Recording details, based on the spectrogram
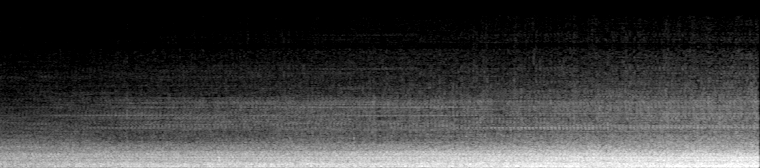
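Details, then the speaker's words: Hyundai Sonata with blank gear display and transmission stuck in park: radiator fan roars steadily, running constantly even with engine cold, indicating a lost communication problem. "now usually when you see a radiator fan that remains on all the time even when the engine is cold is an indication of a no communication problem"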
